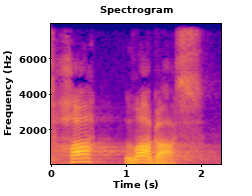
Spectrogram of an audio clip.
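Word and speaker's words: ha logos (ὁ λόγος): But the Greek word underneath it is pronounced ha logos, and it's Greek for the Word.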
